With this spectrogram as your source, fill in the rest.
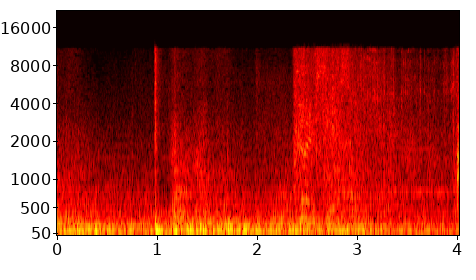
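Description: A Confringo blasting spell in Hogwarts Legacy, one sharp explosive crack followed a moment later by a louder booming burst that rolls out over steady background game noise.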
